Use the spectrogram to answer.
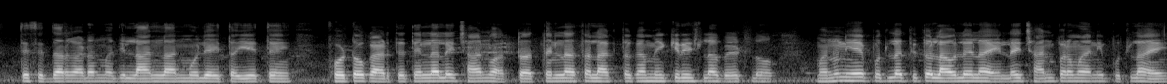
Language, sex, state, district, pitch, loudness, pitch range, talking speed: Marathi, male, Maharashtra, Aurangabad, 145 Hz, -17 LUFS, 140-155 Hz, 170 wpm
